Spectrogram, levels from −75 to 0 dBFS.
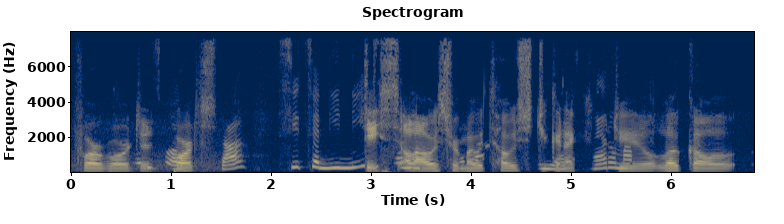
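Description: Speech recorded through a call path shows speech suppressed in double talk at 0.00–0.06, 0.28–1.01, 1.20–1.54, 3.07–4.24, 4.62–5.26 and 5.73–6.36 s. The level dips by roughly 15 to 35 dB, deepest in the last span, most likely because the echo canceller ducked the near talker while the far side spoke. Echo leak appears at 0.83–0.92 and 1.35–1.49 s as a faint copy about 30 dB down, trailing by 104 ms, likely from loudspeaker pickup the canceller failed to remove.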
